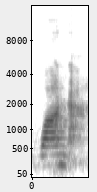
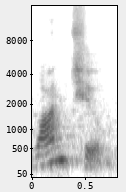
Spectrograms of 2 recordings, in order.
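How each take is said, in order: First: The words are squeezed into one short reduced word. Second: Both words are said fully and separately. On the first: "this becomes wanna" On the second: "another common one, want to"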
